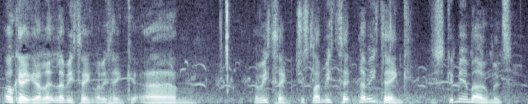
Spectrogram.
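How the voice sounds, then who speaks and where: A man's voice: medium pitch, quick pace, noisy background. A man in an amateur comedy audio drama, dithering and stubborn as he argues for his own ideas. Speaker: cast member and writer.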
